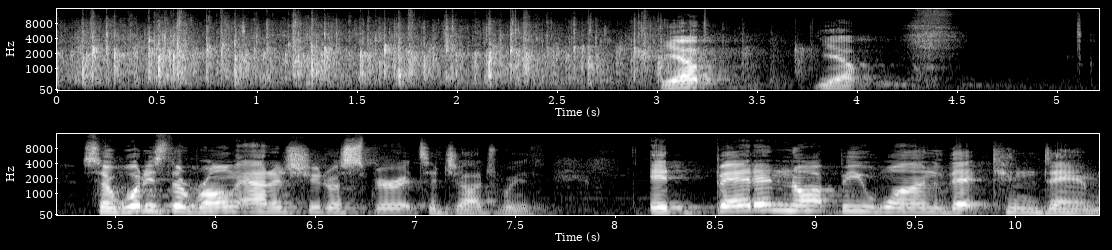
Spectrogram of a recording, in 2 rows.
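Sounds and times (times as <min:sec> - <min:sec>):
applause: 0:00.0 - 0:04.0
speech: 0:03.0 - 0:04.4, 0:05.4 - 0:10.4.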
